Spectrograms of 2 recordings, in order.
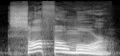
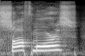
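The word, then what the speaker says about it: SoPho More: um it is guys saw Pho more not sophomores not sophomore sophomore that's how it's spelled I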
